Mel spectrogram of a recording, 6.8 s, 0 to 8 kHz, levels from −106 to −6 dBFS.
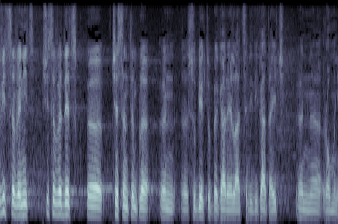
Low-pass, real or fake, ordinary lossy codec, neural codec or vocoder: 7.2 kHz; real; none; none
